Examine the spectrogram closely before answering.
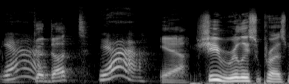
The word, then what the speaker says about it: Gadot: Gadot. More T at the end. Yeah. Gadot?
